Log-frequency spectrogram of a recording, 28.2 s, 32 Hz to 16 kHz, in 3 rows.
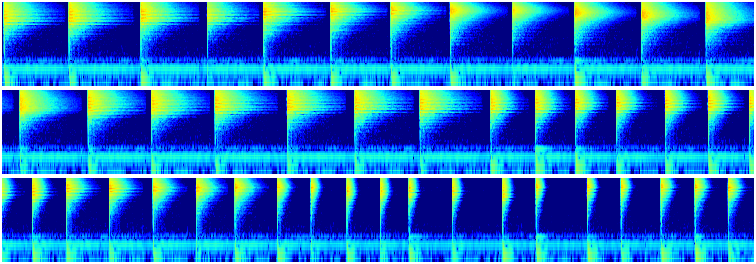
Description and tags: HH Closed
1983 Atlantex MPC analog Drum Machine close hi hat sounds
1983, analog, closed, drum, hihat, mpc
